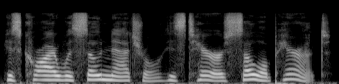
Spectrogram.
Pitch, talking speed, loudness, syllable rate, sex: 190 Hz, 160 wpm, -17 LUFS, 4.3 syllables/s, female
